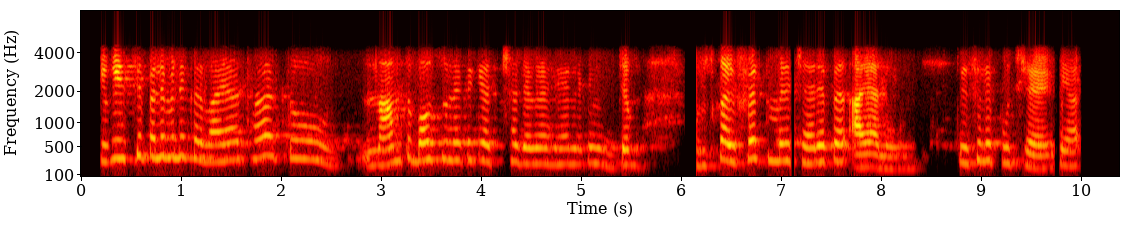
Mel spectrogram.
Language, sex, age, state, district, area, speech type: Hindi, female, 30-45, Uttar Pradesh, Varanasi, urban, conversation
